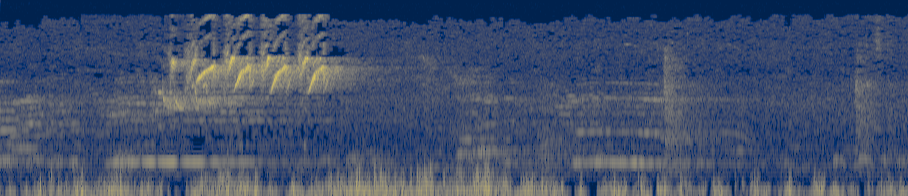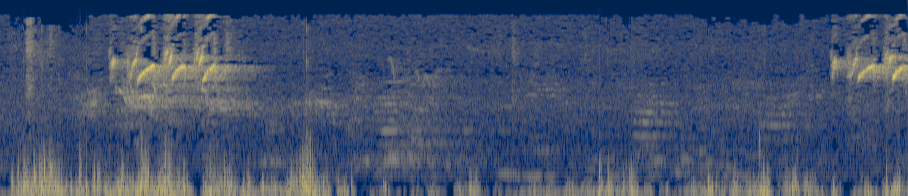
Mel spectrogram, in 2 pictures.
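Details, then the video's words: Sunbird calling: short bursts of rapid, high, rising-and-falling chirps repeated in quick series, heard three times over steady low rumbling background noise. "sunbird sound"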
